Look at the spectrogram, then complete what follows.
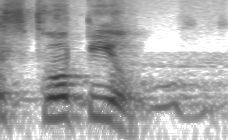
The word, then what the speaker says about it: Skopje: फिर बेटा एम से आया बेटा मासेडोनिया, मासेडोनिया की कैपिटल बेटा, इसमें भी देखो जी आया हुआ है, SKOPJE, स्कोपियो, SKOPJE बोलते हैं स्कोपियो।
